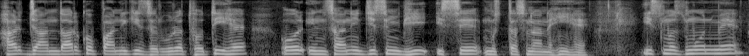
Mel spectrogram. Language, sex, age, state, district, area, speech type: Urdu, male, 30-45, Uttar Pradesh, Muzaffarnagar, urban, spontaneous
